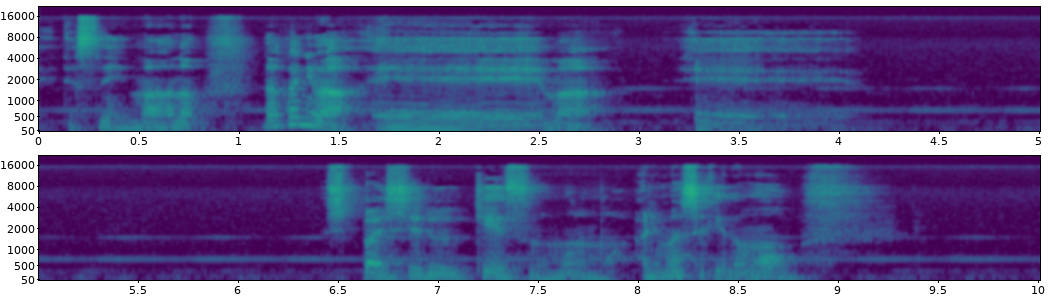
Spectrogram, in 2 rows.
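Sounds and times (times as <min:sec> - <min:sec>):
faint high-pitched tone: 0:00.0 - 0:10.0.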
